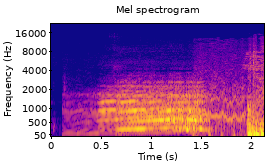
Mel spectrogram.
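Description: A cow mooing: one long call lasting about a second and a half.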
